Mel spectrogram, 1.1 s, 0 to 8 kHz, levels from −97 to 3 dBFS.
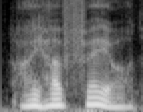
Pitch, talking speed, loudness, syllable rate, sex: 110 Hz, 170 wpm, -17 LUFS, 4.9 syllables/s, male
